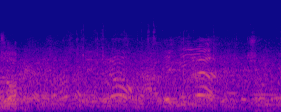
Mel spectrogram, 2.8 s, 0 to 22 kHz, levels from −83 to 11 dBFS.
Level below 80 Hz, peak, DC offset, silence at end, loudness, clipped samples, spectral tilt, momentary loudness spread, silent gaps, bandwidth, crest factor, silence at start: -68 dBFS; -20 dBFS; under 0.1%; 0 s; -38 LUFS; under 0.1%; -5 dB/octave; 7 LU; none; 14 kHz; 16 dB; 0 s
